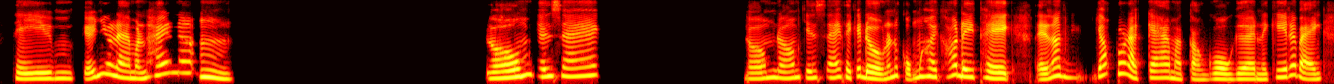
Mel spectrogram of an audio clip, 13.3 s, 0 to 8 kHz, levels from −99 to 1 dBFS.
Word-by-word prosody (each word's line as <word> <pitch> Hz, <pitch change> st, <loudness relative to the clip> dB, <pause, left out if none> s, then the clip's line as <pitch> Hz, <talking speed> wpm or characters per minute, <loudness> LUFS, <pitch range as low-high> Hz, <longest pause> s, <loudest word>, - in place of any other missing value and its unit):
thì, 205 Hz, +1 st, +1 dB, 0.3 s
kiểu, 200 Hz, -, -1 dB
như 345 Hz, +8 st, 0 dB
là 255 Hz, -8 st, +3 dB
mình 210 Hz, 0 st, 0 dB
thấy 365 Hz, +5 st, 0 dB
nó 410 Hz, -1 st, -4 dB
ừm. 235 Hz, -7 st, +3 dB, 2.5 s
Đúng, 240 Hz, +9 st, +4 dB
chính 280 Hz, +1 st, +1 dB
xác. 300 Hz, +2 st, -1 dB, 1.4 s
Đúng, 210 Hz, +4 st, -2 dB
đúng, 230 Hz, +1 st, -2 dB
chính 240 Hz, -2 st, -4 dB
xác, 245 Hz, +2 st, -3 dB
thì 245 Hz, -, 0 dB
cái 285 Hz, -, -1 dB
đường 210 Hz, -6 st, +4 dB
đó -, -, -1 dB
nó 285 Hz, -, 0 dB
cũng 240 Hz, -1 st, -4 dB
hơi 275 Hz, -1 st, +2 dB
khó 290 Hz, +5 st, -2 dB
đi 270 Hz, -3 st, +4 dB
thiệt, 215 Hz, -5 st, +3 dB, 0.3 s
tại 185 Hz, +1 st, +3 dB
nó 300 Hz, +7 st, +3 dB, 0.3 s
dốc 330 Hz, +4 st, -1 dB
rất 385 Hz, -, 0 dB
là 250 Hz, -, +4 dB
cao 235 Hz, +2 st, -1 dB
mà 200 Hz, -4 st, -2 dB
còn 180 Hz, -2 st, -6 dB
gồ 190 Hz, 0 st, +2 dB
ghề 190 Hz, 0 st, +1 dB
này 185 Hz, 0 st, -3 dB
kia 260 Hz, +7 st, -1 dB
đó 340 Hz, -, +1 dB
bạn, 190 Hz, -, +1 dB
240 Hz, 175 wpm, -23 LUFS, 205-280 Hz, 2.5 s, Đúng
